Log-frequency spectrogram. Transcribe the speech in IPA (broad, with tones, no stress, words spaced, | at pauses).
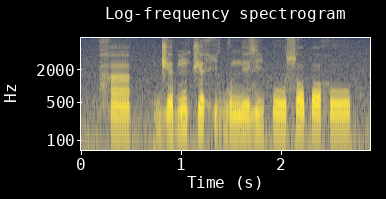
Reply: hã˨ | d͡ʒɛ˨ɓũ˦t͡ʃɛ˦ hi˧ɡʷe˨ ŋe˨zi˦poː˧ sɔ˦pɔ˧hoː˦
